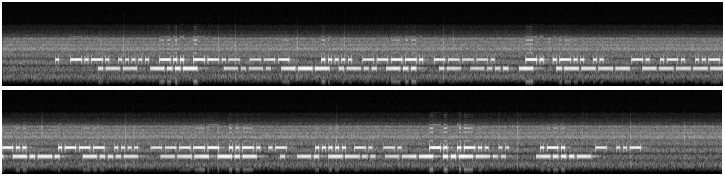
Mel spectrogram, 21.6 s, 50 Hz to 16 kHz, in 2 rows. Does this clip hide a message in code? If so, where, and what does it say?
Yes: Morse code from 0.7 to 20.4 s, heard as two keyed tones, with radio static and fading. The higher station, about 24 wpm, 1300 Hz: EC5DQO 599 NLI NR? JH0FA 5NN NLI R TU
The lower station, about 20 wpm, 760 Hz: WX COLD ABT 10C <BT> OK ENZO? <BT>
